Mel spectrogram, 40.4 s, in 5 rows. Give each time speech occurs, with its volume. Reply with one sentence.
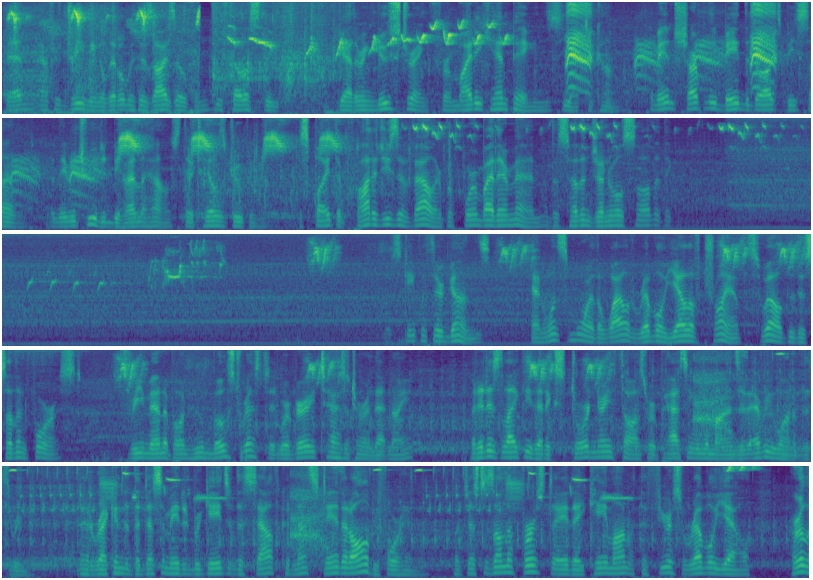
The speech can be heard from 0.0 to 14.8 s, at a steady volume; and from 20.0 to 40.4 s, at a steady volume.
